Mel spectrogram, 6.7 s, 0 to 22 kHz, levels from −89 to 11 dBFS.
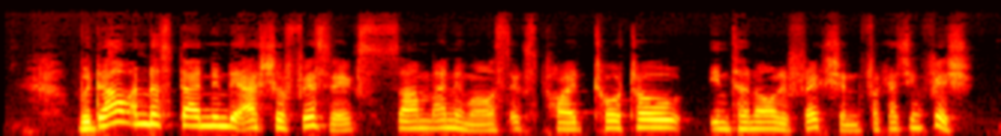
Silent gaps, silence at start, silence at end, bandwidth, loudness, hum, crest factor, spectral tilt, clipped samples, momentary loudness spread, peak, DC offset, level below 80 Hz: none; 0.2 s; 0.2 s; 15.5 kHz; -18 LUFS; none; 16 dB; -5.5 dB/octave; under 0.1%; 13 LU; -2 dBFS; under 0.1%; -56 dBFS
